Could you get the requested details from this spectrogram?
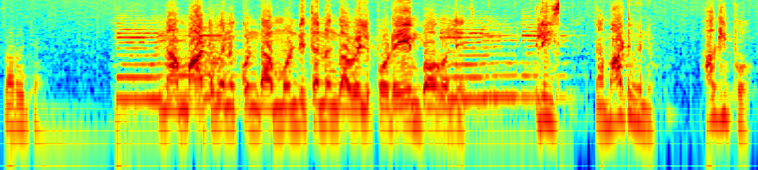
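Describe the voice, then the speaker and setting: An actor playing a determined young hero who speaks urgently and forcefully. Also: male voice, mid-range voice, brisk, highs cut off, loud music behind the voice, natural voice. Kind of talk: Telugu film drama acting. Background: film score.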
